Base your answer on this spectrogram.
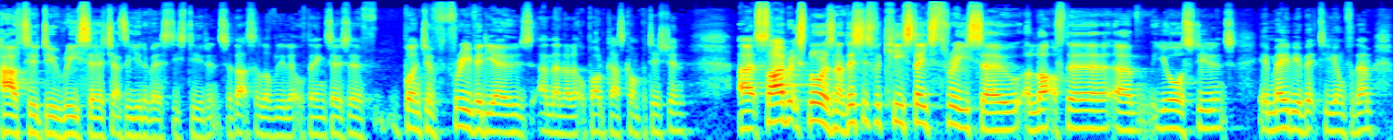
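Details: Adult male speaker; normal speech.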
